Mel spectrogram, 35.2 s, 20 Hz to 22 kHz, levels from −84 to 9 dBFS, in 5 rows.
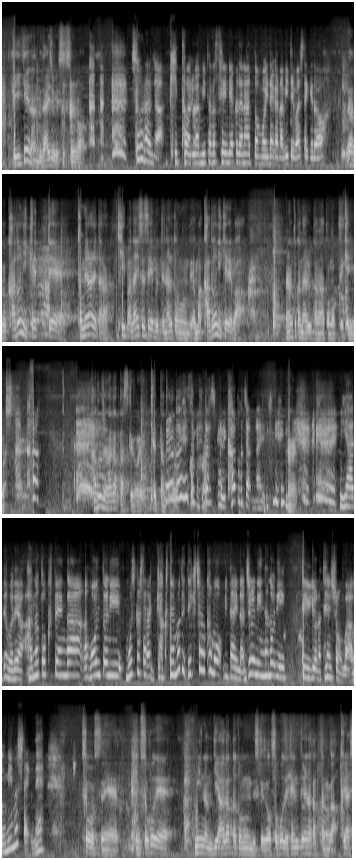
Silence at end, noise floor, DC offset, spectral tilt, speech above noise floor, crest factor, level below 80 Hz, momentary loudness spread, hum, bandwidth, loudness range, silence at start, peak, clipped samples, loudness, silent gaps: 0 s; -37 dBFS; under 0.1%; -3 dB/octave; 21 dB; 14 dB; -48 dBFS; 5 LU; none; 14.5 kHz; 2 LU; 0 s; -2 dBFS; under 0.1%; -15 LUFS; none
